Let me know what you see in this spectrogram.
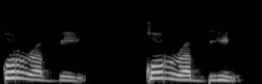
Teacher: رو میں اس طرح سے مرج کیا کہ لام کی کوئی صفت باقی نہ رہی، تو ہم نے اس کو پڑھا قر ربی.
